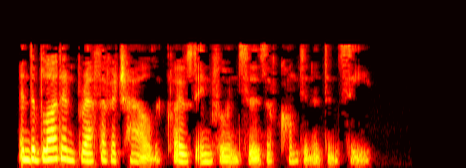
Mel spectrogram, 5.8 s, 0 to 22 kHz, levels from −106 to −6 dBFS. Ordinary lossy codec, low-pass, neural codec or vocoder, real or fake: MP3, 32 kbps; 7.2 kHz; vocoder, 22.05 kHz, 80 mel bands, Vocos; fake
